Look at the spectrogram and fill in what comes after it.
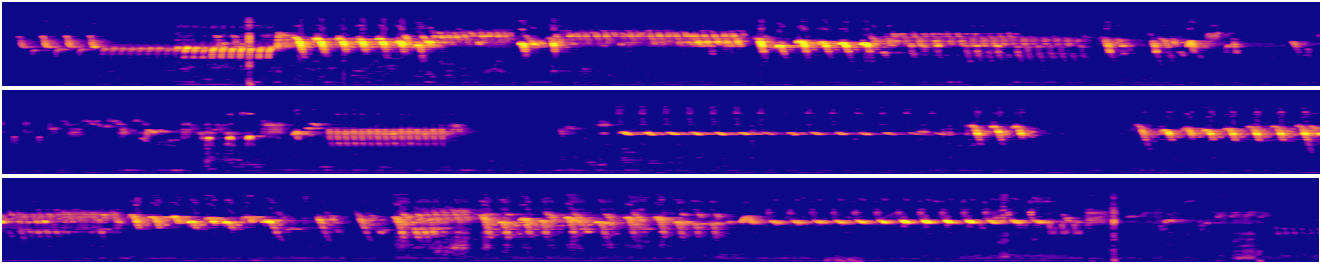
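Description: Small songbirds chirping and singing in phrases of rapid high trills, broken by short pauses, with two longer held whistled notes in the second half, over a faint steady low hum.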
